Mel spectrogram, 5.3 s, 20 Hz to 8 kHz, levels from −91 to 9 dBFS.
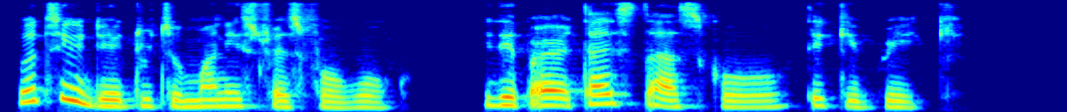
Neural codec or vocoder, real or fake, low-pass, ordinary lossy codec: codec, 16 kHz, 16 kbps, FunCodec, trained on LibriTTS, 50 frames a second; fake; 7.2 kHz; none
